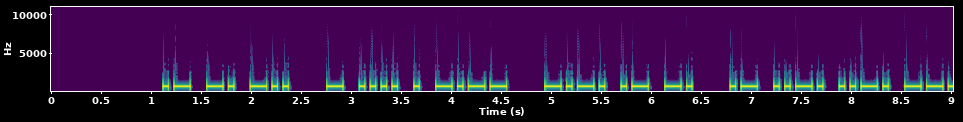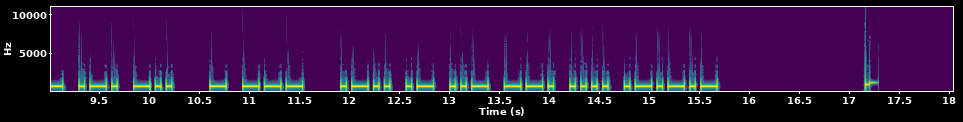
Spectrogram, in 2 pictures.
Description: Morse code, heard as a keyed tone, about 22 wpm, 700 Hz. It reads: AND THEY CAN AFFORD TO LAUGH.
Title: Sentences from Top 1100 Words 22wpm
